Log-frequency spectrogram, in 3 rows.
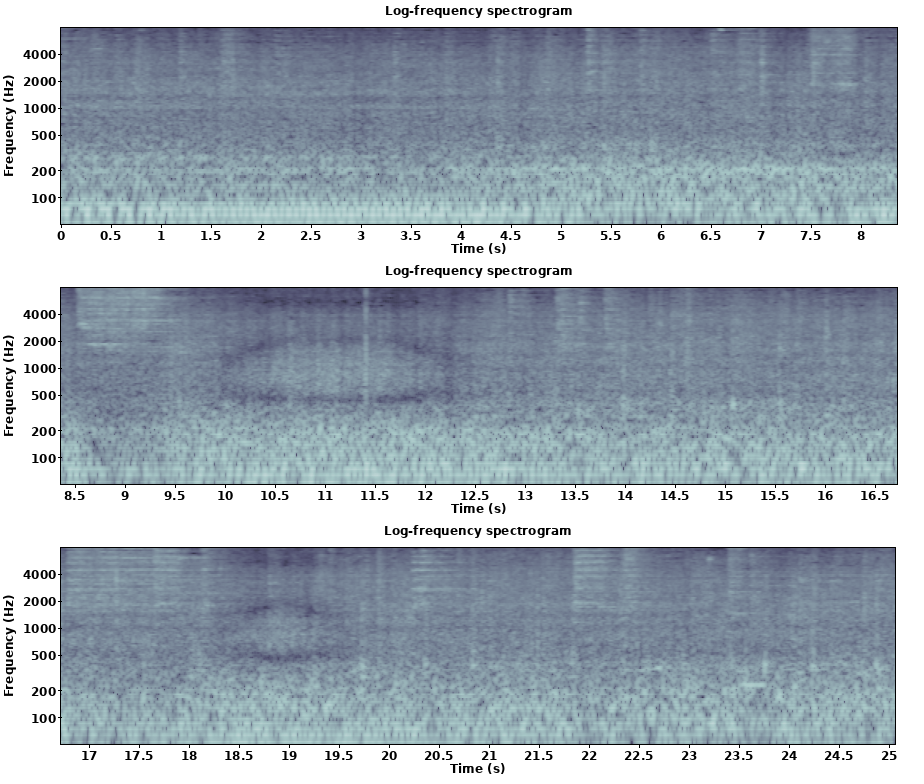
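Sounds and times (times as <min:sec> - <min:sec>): freight train rumbling past: 0:00.0 - 0:25.0.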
